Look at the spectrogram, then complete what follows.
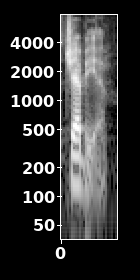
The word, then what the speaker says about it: Gebbia: family was from and found out that they actually say jebia there oh so he has actually changed how he pronounces his last name and so now his last name is jebia that that Teresa judice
